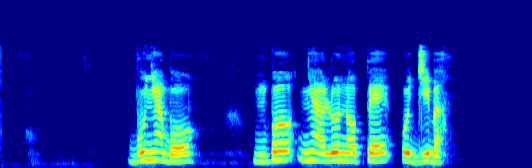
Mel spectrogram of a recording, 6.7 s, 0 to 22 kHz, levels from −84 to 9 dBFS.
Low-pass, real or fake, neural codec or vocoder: 7.2 kHz; real; none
